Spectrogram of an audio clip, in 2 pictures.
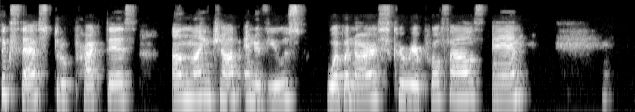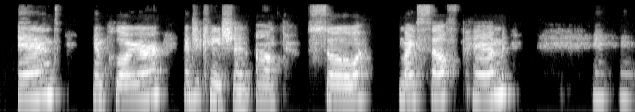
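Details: Adult woman who stutters, with repetitions audible; stuttering.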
